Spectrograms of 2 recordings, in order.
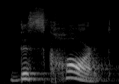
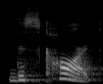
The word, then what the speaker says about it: discard: word number eight discard discard discard the stress is on the second syllable on c or k sound discard means throw aside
